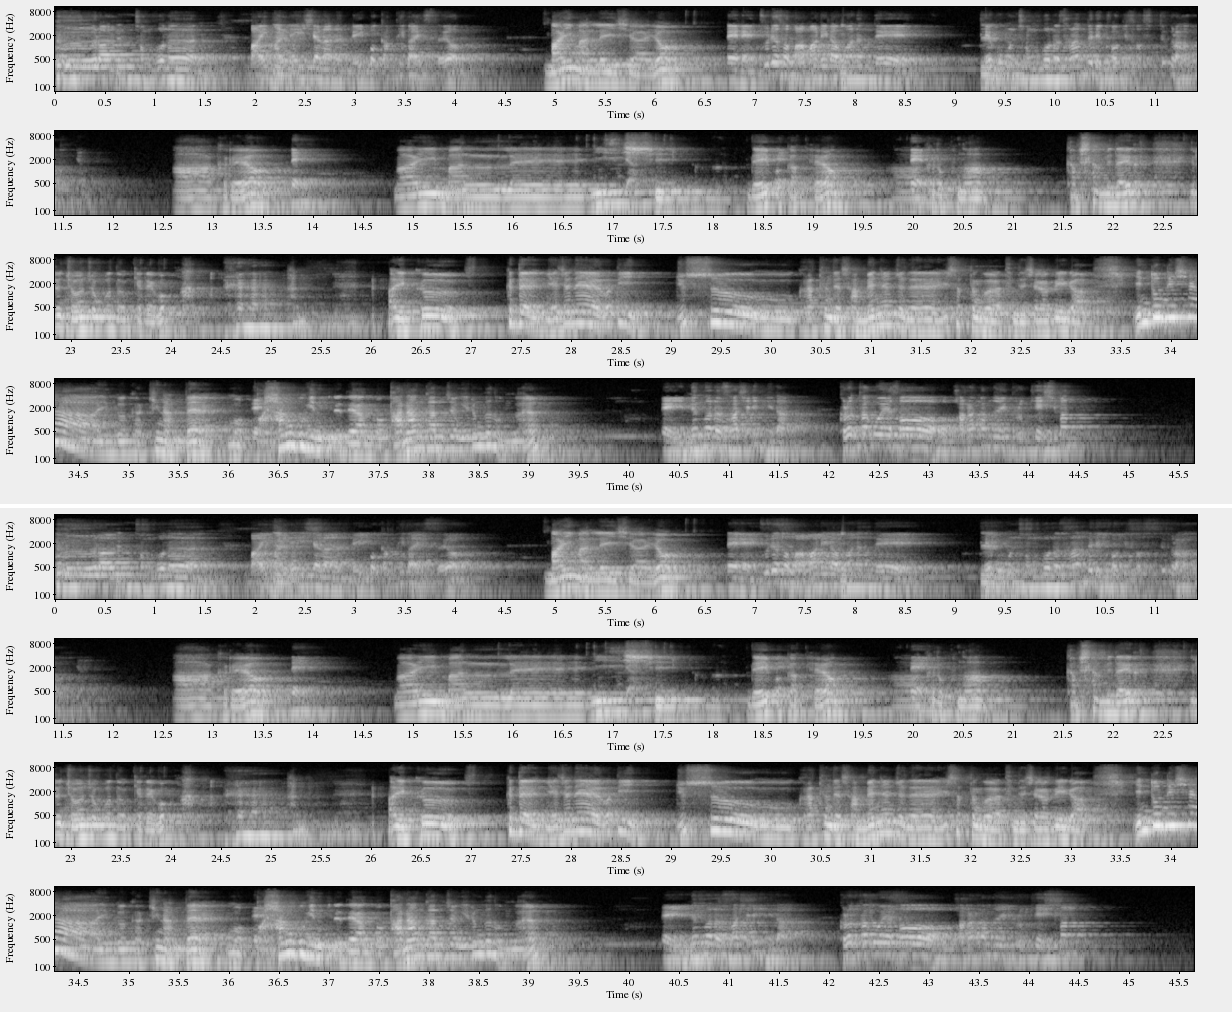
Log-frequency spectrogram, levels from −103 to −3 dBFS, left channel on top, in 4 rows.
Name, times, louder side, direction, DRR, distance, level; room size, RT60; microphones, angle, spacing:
voice 1, 0.0-4.2 6.7-8.9 9.3-11.7 13.8-14.2 15.8-15.9 16.9-17.3 18.6-18.8 20.0-20.3 24.5-25.9 36.2-36.5 39.6-40.0 40.3-44.4, left 1 dB, 70° left, 4.1 m, -29 dB
voice 2, 4.9-6.3 9.3-9.5 12.6-13.6 14.8-17.7 17.9-19.3 19.8-20.8 21.5-24.3 25.2-25.3 26.2-27.0 27.4-28.7 29.0-39.1, equal, 5° left, 2.4 m, -24 dB
29.0 x 28.5 x 5.7 m
head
